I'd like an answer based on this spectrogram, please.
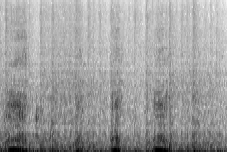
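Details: Deep grunting lion roars from a pride documentary in Africa, in three or four short bursts spaced about a second apart, each low and harmonic-rich, with background music running underneath.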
